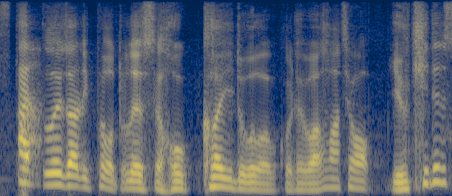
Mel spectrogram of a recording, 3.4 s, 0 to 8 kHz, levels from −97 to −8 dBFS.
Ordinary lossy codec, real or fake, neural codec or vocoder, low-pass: none; fake; codec, 16 kHz, 0.8 kbps, ZipCodec; none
